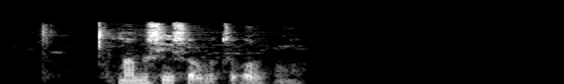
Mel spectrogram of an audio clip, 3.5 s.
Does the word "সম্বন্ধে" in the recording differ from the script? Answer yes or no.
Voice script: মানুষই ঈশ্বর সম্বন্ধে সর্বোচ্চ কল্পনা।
yes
